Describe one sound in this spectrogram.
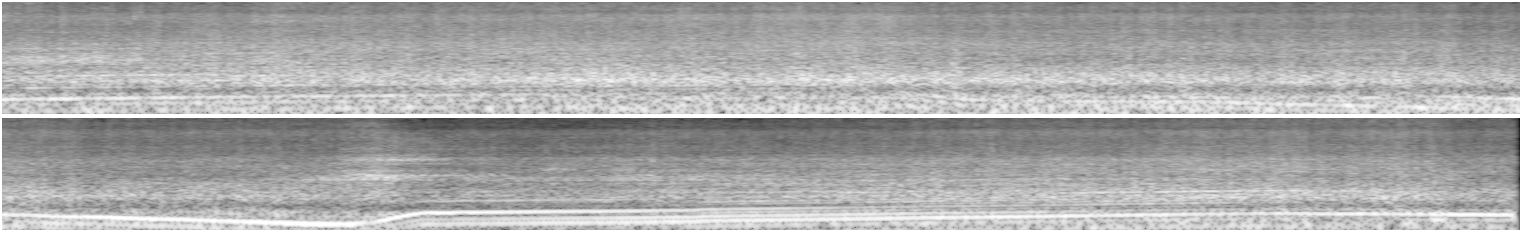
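A car engine roars loudly from inside the car, drops in pitch as the car slows, then climbs again as it speeds up.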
